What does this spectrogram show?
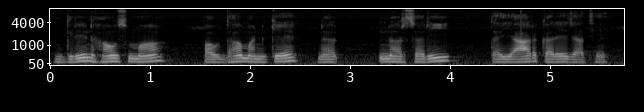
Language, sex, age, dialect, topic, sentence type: Chhattisgarhi, male, 25-30, Western/Budati/Khatahi, agriculture, statement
